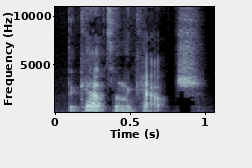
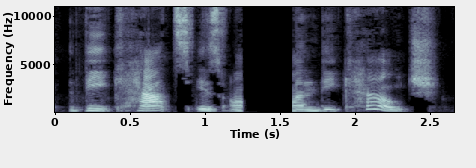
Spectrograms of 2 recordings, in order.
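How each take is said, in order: First: The small words are reduced to a schwa. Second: Every small word is said with a full vowel. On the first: The speaker calls it right. "this feels much more natural and quicker to say" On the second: The speaker calls it wrong. "if we really exaggerate pronunciation for every word"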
